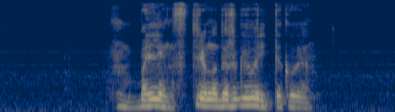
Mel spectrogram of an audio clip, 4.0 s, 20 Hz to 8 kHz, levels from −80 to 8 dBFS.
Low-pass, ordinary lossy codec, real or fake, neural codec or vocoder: 7.2 kHz; none; real; none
